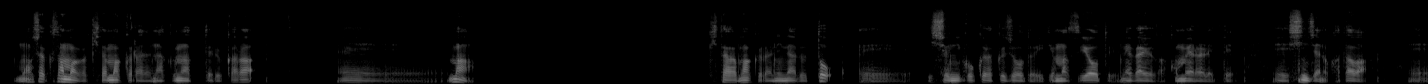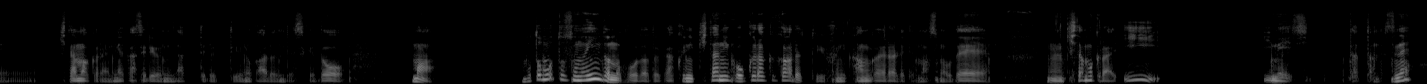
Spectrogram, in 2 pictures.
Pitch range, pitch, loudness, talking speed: 80-105 Hz, 90 Hz, -43 LUFS, 305 characters per minute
